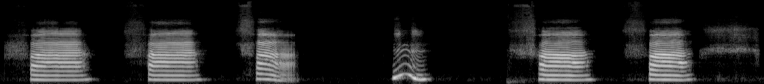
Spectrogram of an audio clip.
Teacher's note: নিচের ঠোঁটের পেট সামনের উপরে দুই দাঁতের আগার সঙ্গে লাগিয়ে উচ্চারিত হয় ফা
